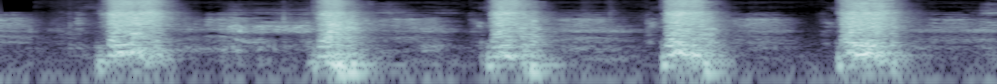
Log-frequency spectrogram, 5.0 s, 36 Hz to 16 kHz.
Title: Dogs Sneeze😂 Part 2| Try Not To Laugh | Funny Animals #funny #pets #dog #animals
